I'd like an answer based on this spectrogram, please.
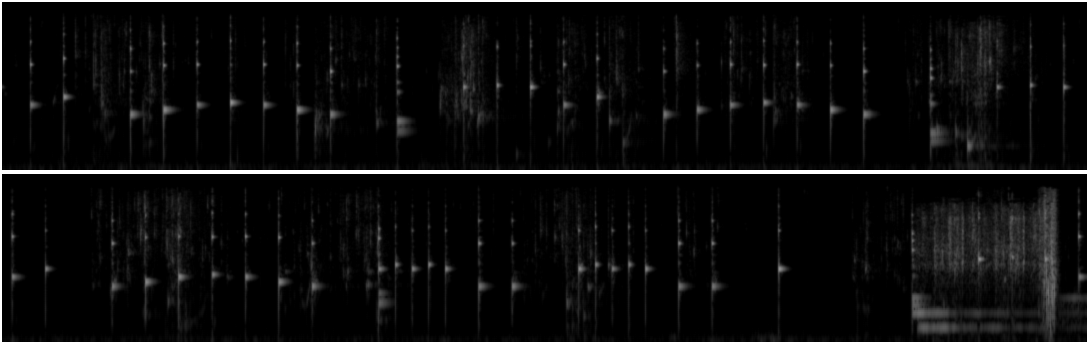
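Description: Small plastic building bricks clicking as they are pressed onto one another, a rapid irregular run of sharp clicks, many with a short bright ping, with spells of rattling as loose pieces are handled. Near the end, music with steady tones comes in.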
